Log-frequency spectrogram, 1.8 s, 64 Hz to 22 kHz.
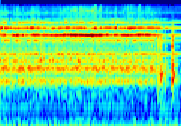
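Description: A telephone bell rings loudly at about 11 o'clock at night in one long, continuous trill, followed by a couple of short, sharp bursts near the end. Nobody speaks.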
